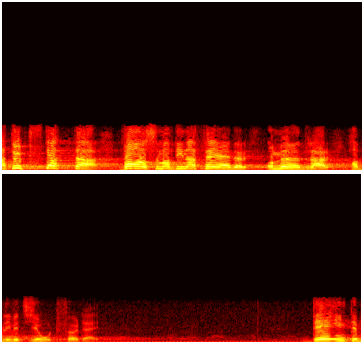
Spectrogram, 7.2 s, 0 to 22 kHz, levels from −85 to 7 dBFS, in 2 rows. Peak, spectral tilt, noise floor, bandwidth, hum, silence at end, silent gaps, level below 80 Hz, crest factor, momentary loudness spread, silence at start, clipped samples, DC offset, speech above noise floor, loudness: -4 dBFS; -3 dB/octave; -48 dBFS; 6.2 kHz; none; 0 s; none; -50 dBFS; 14 dB; 14 LU; 0 s; under 0.1%; under 0.1%; 32 dB; -16 LUFS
